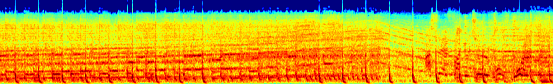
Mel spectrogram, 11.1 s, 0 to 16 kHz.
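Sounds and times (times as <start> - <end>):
falling synth sweep: 0.0 - 11.0
techno music with kick drum: 0.0 - 11.0
wavering higher synth line: 0.0 - 11.0.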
